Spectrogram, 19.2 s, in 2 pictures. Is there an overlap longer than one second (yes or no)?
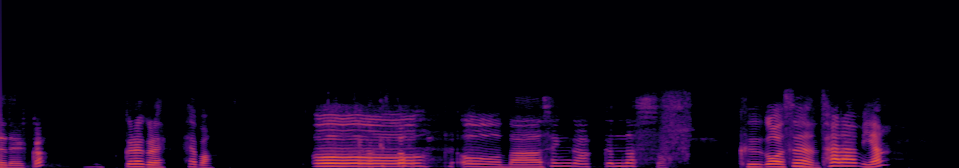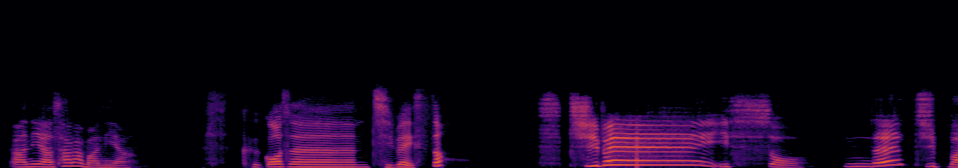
no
